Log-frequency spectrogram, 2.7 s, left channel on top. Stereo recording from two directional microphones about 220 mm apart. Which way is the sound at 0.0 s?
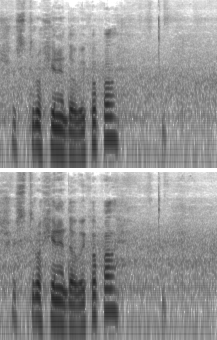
35° left (ahead or behind).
